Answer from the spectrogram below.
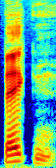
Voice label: casual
